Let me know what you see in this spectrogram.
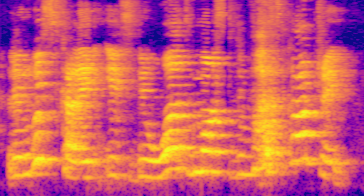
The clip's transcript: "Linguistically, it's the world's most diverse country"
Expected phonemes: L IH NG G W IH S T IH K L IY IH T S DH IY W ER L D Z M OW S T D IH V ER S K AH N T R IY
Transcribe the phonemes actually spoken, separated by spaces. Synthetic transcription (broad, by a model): L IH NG G W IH S T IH K L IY IH T S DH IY W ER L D M OW S T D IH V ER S K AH N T R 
